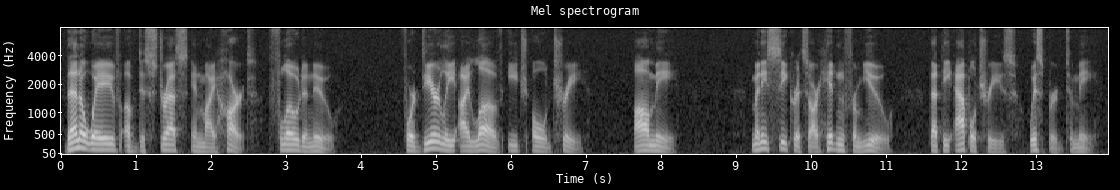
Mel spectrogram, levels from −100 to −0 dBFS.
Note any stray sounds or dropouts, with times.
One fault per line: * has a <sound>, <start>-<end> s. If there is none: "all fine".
all fine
